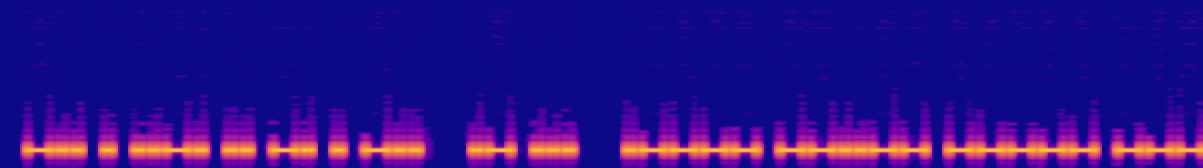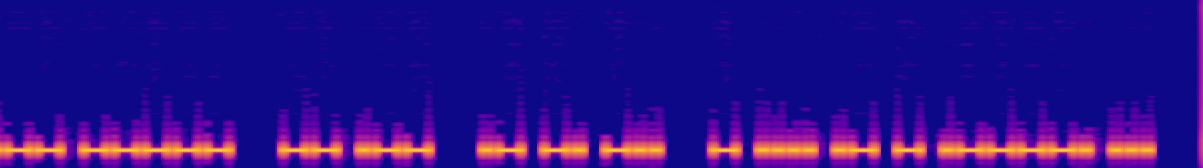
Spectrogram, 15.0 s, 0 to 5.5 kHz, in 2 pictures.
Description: Morse code, heard as a keyed tone, about 25 wpm, 600 Hz. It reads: DEFINED AS 1,000 MW AND THAT'S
